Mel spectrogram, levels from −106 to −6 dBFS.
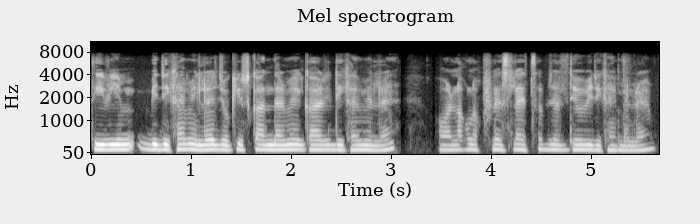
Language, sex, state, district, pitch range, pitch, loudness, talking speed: Hindi, male, Arunachal Pradesh, Papum Pare, 140-145 Hz, 145 Hz, -16 LUFS, 285 wpm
